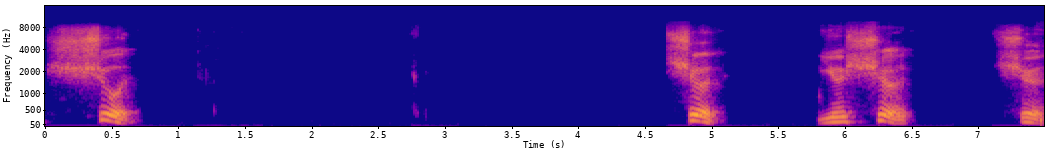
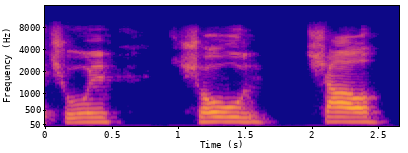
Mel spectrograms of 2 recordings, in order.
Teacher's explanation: remember the L is silent and we say should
